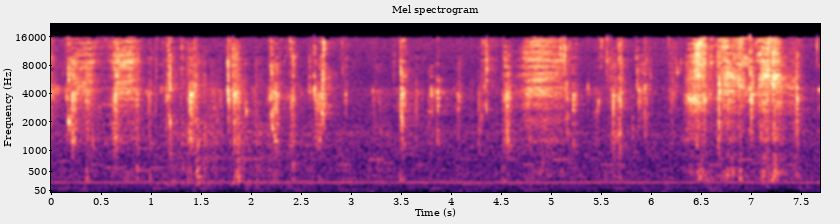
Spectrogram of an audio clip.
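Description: Close-miked eating sounds: crunching and chewing of crispy deep-fried pork (tangsuyuk), with many small clicks and crackles, over a steady low hum.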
